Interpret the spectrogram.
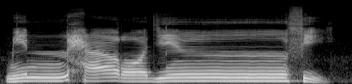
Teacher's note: Udah disamarkan nunnya, ya, udah ditahan 2 harokat, samar dengungnya pas, nggak sampai betul-betul kayak eng. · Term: ikhfa hakiki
